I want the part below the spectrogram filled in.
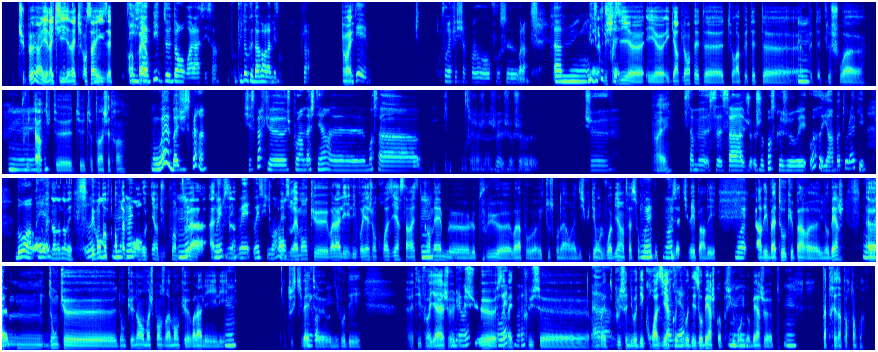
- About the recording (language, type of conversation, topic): French, unstructured, Les voyages en croisière sont-ils plus luxueux que les séjours en auberge ?
- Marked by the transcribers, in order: tapping; other background noise; drawn out: "heu"; unintelligible speech; other noise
